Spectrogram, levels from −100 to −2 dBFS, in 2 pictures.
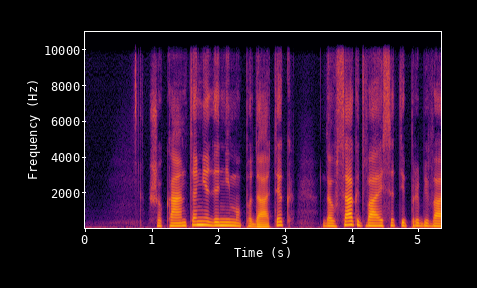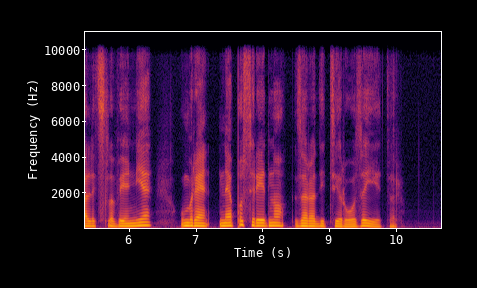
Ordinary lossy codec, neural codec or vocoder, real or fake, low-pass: none; autoencoder, 48 kHz, 32 numbers a frame, DAC-VAE, trained on Japanese speech; fake; 9.9 kHz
